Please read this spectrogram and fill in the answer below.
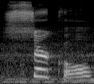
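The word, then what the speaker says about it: Cirkul: got this thingy okay it's called circle but it's spelled weird like it's C I are kul and it is I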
